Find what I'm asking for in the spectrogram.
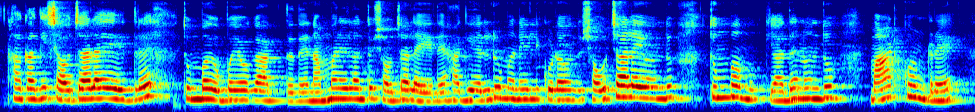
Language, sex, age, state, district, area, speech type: Kannada, female, 18-30, Karnataka, Shimoga, rural, spontaneous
